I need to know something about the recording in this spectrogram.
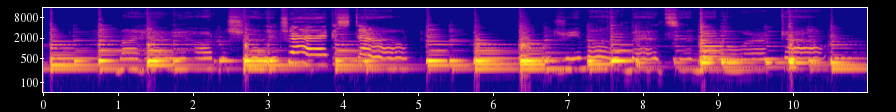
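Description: Ukulele strummed in a steady rhythm, about three chord strums a second, in a small room.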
